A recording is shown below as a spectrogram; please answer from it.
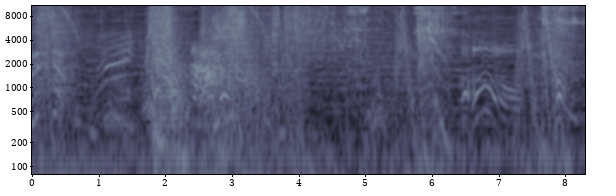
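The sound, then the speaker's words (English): Crashing hammer smash impacts land during an attack in a video game, packed into a dense mix of whooshes and swooping electronic effects. “Just hit it with the hammer.”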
